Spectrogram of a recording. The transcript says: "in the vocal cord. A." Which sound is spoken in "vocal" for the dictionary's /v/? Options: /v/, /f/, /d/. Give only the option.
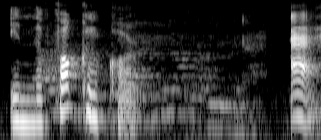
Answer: /f/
